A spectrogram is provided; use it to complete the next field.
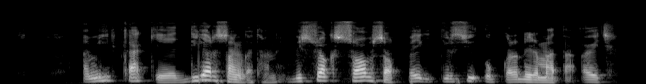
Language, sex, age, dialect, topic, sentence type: Maithili, male, 25-30, Southern/Standard, agriculture, statement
